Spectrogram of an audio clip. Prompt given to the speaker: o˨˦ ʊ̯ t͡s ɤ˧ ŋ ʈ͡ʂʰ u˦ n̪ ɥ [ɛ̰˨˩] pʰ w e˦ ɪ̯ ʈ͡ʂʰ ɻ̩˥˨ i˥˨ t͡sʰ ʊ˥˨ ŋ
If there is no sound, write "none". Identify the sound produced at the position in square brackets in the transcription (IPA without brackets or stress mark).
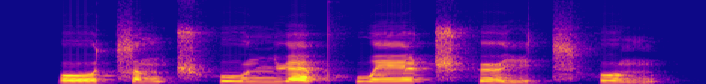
ɛ˥˨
